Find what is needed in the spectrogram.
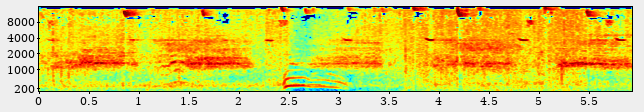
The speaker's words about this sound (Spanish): En un cortado rocoso, por ejemplo, esto es Monfragüe, escuchamos un búho real que está llamando, un roquero solitario que es un pájaro de la piedra, y esos graznidos de fondo como que lo están matando, es un buitre leonado en una repisa, ¿no?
